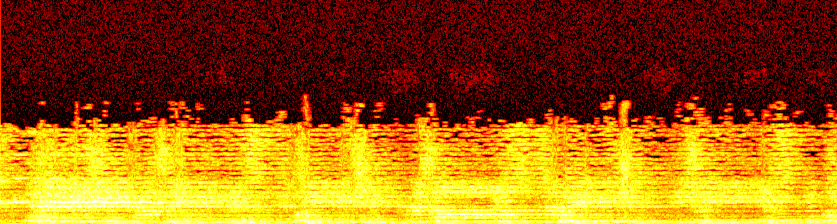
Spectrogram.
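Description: A choir singing long, held chords.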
